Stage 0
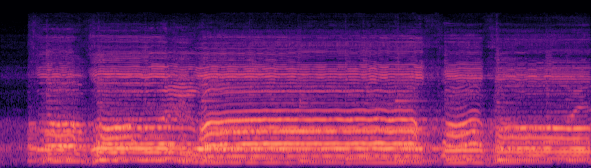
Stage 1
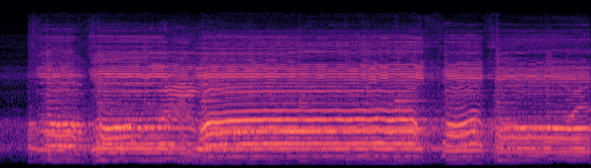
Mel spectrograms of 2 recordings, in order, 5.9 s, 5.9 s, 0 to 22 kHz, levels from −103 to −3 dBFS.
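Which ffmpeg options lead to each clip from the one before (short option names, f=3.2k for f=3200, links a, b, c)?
-af "highpass=950"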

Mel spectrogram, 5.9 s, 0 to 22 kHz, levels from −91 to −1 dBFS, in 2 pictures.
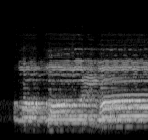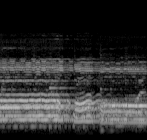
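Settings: -filter_complex "[0:a]afftdn=nr=19:nf=-42,asplit=2[a][b];[b]aecho=0:1:200|400|600:0.355|0.106|0.0319[c];[a][c]amix=inputs=2:normalize=0,volume=5.5dB"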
